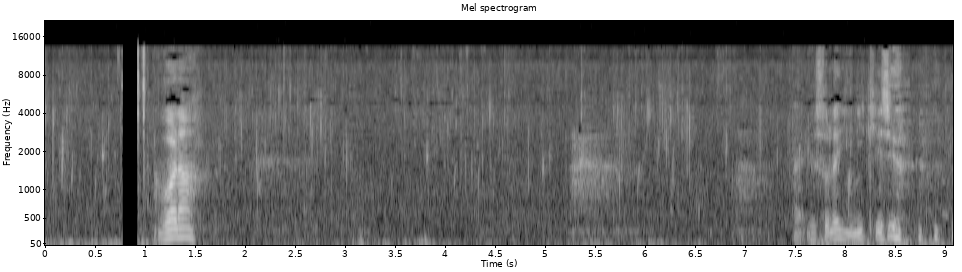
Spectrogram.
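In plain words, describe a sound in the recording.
A man talks calmly close by.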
